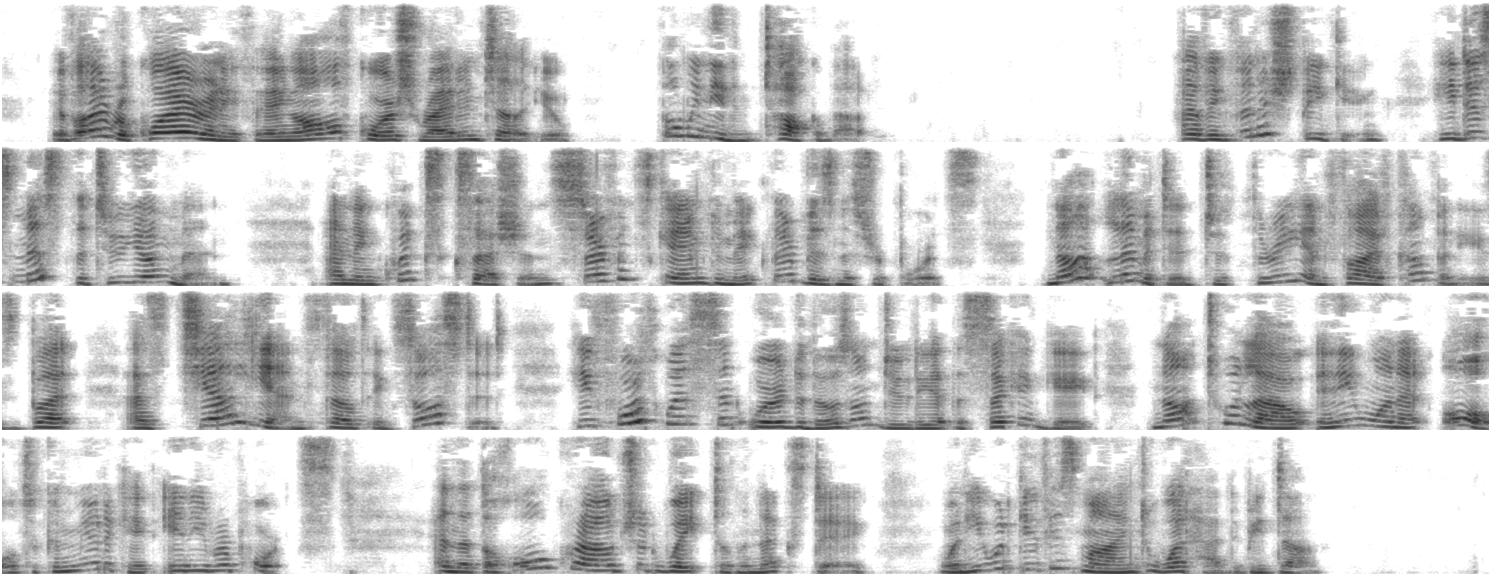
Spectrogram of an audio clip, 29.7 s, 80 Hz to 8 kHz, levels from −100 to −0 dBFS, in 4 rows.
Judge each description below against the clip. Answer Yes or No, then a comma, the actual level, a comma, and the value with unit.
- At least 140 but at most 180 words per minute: No, average, 195 wpm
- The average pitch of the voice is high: Yes, very high, 255 Hz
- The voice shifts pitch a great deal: Yes, wide, 7.6 semitones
